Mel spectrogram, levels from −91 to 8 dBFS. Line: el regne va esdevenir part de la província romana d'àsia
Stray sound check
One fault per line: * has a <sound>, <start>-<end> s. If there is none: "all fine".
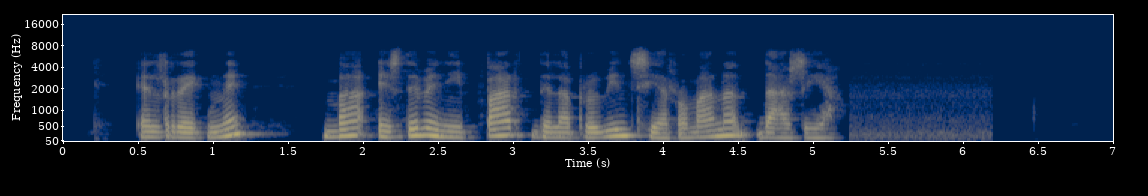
all fine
